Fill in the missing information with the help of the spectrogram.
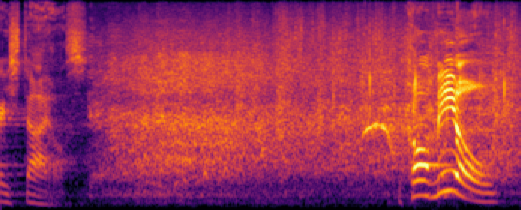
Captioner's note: laughter and applause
